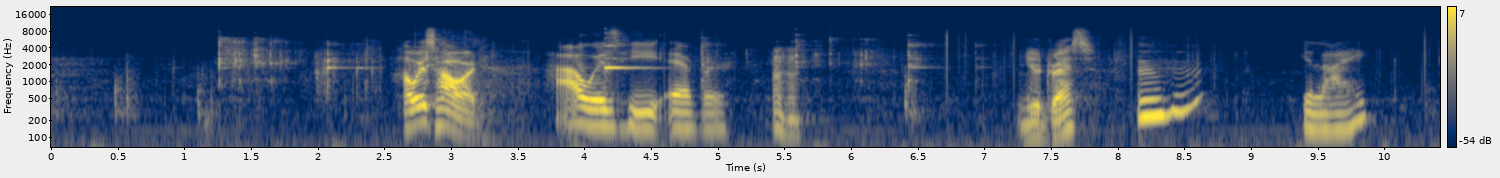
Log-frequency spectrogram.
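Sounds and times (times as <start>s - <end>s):
glasses clinking as a drink is mixed: 1.2s - 2.5s, 3.9s - 7.0s
speech: 2.6s - 5.8s, 7.2s - 8.8s, 9.4s - 10.0s
glass chime: 3.9s - 4.8s.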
